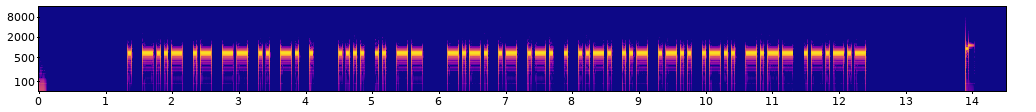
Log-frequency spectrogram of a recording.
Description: Morse code, heard as a keyed tone, about 22 wpm, 700 Hz. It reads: EXAMINE HIM CAREFULLY.
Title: Sentences from Top 1600 Words 22wpm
